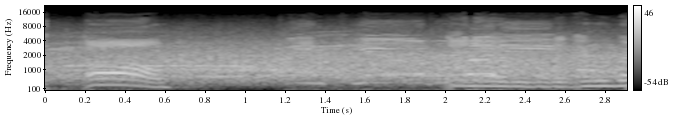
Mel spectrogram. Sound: stammering; cheering sound

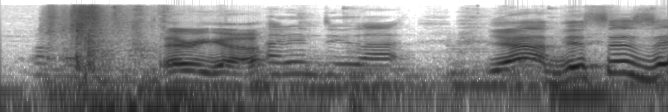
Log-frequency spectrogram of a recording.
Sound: laughing

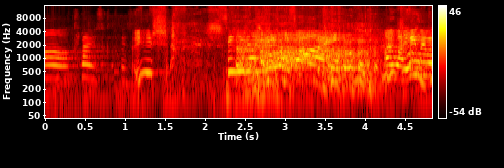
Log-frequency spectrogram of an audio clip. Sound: all laughing

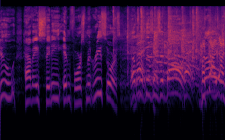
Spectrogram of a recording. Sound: audience applauding

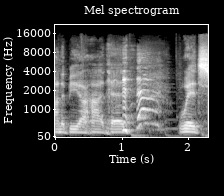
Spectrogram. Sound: laughing

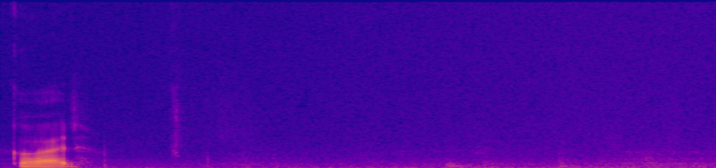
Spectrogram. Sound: breathing heavily

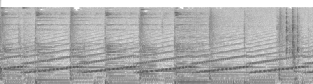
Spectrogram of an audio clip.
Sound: alarm blaring

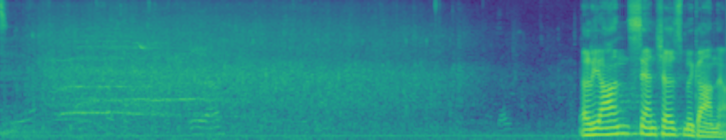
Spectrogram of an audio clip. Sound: applause

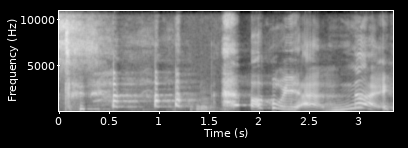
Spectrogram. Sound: laughing

